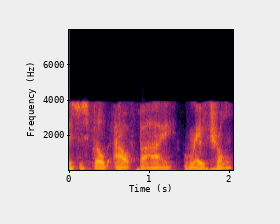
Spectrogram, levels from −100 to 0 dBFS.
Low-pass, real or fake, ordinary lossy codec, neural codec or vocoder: 7.2 kHz; real; AAC, 16 kbps; none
